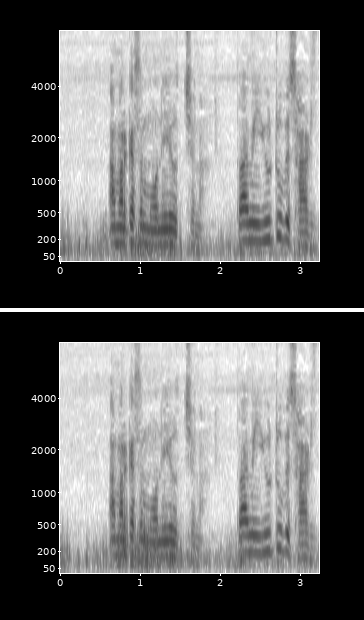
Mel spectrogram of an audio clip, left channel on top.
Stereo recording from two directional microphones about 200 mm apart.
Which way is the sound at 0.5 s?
15° left (ahead or behind).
